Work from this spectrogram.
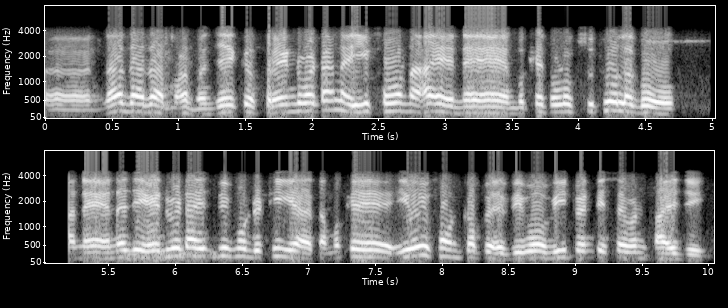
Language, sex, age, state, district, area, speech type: Sindhi, male, 30-45, Gujarat, Kutch, urban, conversation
